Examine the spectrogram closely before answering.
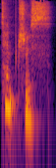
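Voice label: "temptress", British English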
